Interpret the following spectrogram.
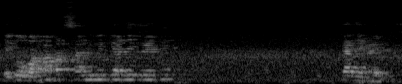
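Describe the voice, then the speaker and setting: At a normal pace, a young instructor with a fairly high-pitched voice quizzes his students on what they remember and then gives the answers himself. The recording is distant and very echoey, with a persistent hiss underneath.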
